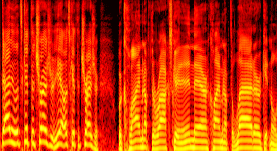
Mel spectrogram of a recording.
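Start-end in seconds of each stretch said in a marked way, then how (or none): 0.0-2.0 imitating little daughter. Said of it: "She's like".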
